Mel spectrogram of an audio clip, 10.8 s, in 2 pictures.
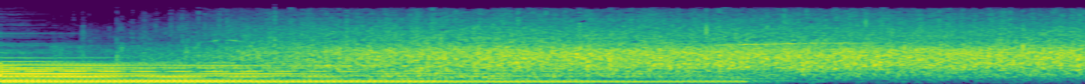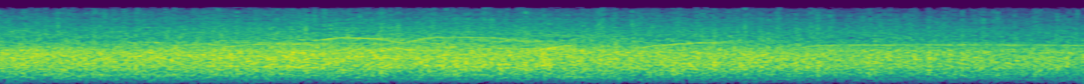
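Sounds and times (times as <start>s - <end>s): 
audience applause: 0.2s - 10.8s.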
